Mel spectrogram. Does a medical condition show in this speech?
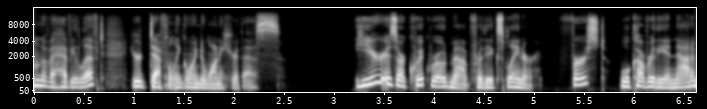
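No.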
